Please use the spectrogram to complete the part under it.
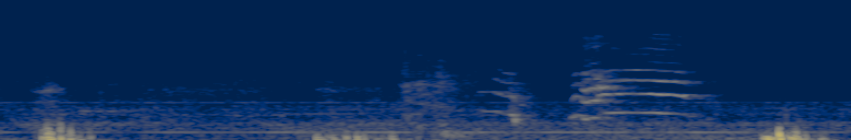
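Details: Rescued cats indoors with big cat Tony and Oreo: a faint mew, then a clear harmonic meow that rises and falls, between low thumps of movement and a steady hum.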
